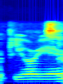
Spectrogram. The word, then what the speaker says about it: Peoria: Peoria, Arizona.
